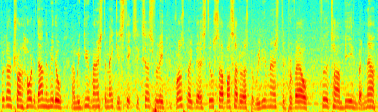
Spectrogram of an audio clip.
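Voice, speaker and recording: A man giving fast play-by-play commentary over his own racing game. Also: high-pitched. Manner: fast excited play-by-play, winding down later. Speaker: gaming YouTuber. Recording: loud racing game engine noise behind.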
